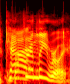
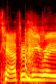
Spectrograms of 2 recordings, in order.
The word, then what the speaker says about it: Catherine Leroy: worried about how to say her name yeah katherine leroy yes right catherine leroy um but it didn't even occur to me that her name was not pronounced catherine lee wrote until you said it and i was like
